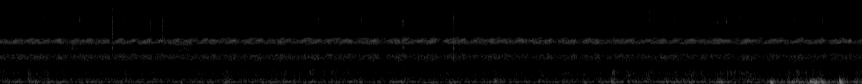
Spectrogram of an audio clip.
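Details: Frogs droning together, sound said to resemble crackling firewood: an unbroken two-toned trilling buzz with frequent brisk clicks, and a few low thumps near the end.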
